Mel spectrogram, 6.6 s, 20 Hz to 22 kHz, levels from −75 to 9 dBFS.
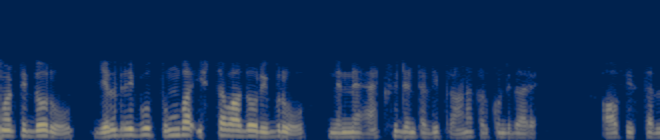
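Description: From start to finish the speech sounds thin and boxed in, with nothing below about 150 Hz or above 3.5 kHz, and carries a plainly audible rough, synthetic edge. This is the iLBC codec, coding each short frame independently at a low rate that fits its 15.2 kbps mode with 20 ms frames.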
